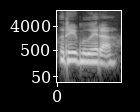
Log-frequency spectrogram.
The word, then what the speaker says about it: Remuera: So I have lived in Remuera for a couple years, and a lot of people do not know that it's called Remuera.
